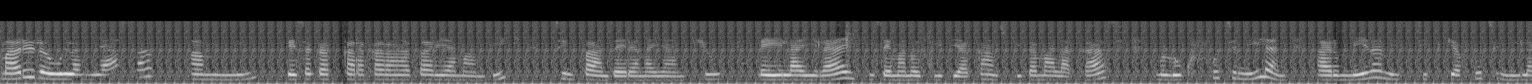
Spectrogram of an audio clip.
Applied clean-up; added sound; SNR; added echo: none; Gunshot, gunfire; 8 dB; none.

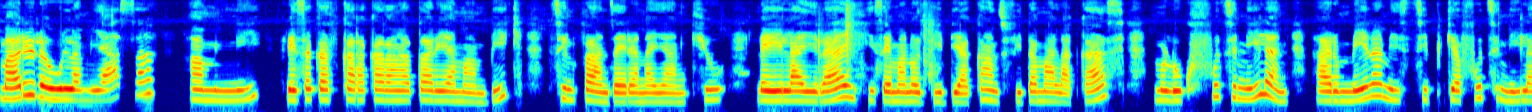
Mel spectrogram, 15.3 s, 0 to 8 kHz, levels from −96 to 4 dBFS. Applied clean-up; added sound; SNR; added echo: none; none; none; none.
